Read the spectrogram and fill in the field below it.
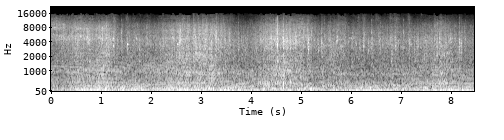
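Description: An airplane's engine drones steadily in The Crew 2 racing game, a continuous loud propeller-like hum with no talk.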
